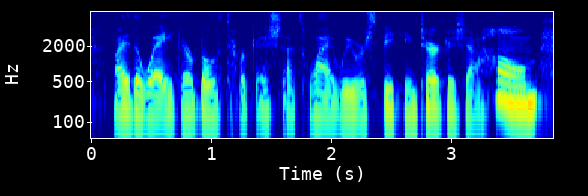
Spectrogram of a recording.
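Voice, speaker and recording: Speaking at a fairly quick pace with a General American accent, a woman uses a fairly low pitch and ordinary pitch variation, recorded dry and close with no echo and very clean against a silent background. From South Florida. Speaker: podcast host, life coach. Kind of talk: casual monologue podcast. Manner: animated.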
